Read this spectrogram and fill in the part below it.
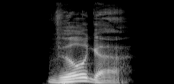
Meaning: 1. agent noun of würgen 2. strangler (killer) 3. shrike
- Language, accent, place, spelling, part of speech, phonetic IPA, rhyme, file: German, Germany, Berlin, Würger, noun, [ˈvʏʁɡɐ], -ʏʁɡɐ, De-Würger.ogg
